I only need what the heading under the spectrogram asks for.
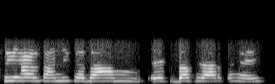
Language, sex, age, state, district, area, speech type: Hindi, female, 45-60, Uttar Pradesh, Pratapgarh, rural, conversation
